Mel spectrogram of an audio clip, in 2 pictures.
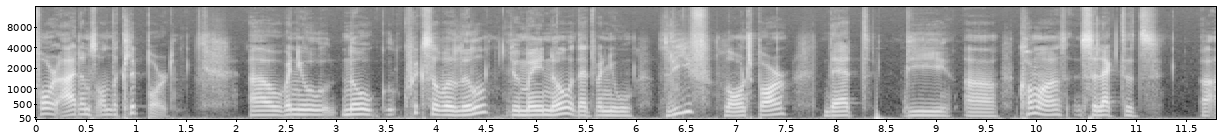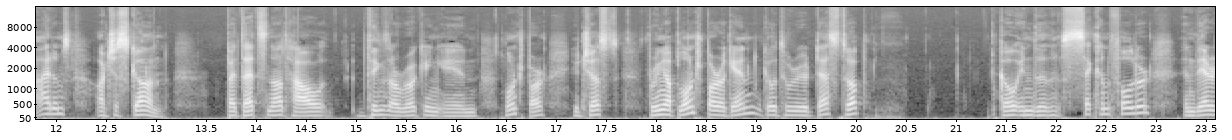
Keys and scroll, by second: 19.5 Right, 20.2 Down.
